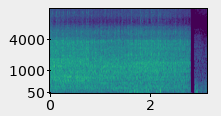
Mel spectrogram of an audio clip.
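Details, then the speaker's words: 2006 Honda Odyssey 3.5 L V6 that had sat a while, idling under the hood with check engine light flashing and multiple cylinder misfire codes: uneven, lumpy, surging idle with shaking engine; rough idle misfire. "If I'm quiet like I was just then, you can probably hear that it's surging."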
